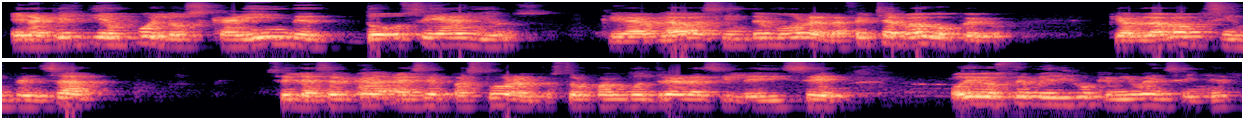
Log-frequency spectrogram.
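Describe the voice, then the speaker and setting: A pastor tells his story as a podcast guest, earnest and reflective, with a somewhat high voice for a man. His voice carries a roomy echo and sounds set back from the microphone. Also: steady tone, normal speed, a bit bright. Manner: reflective, earnest, with frequent "este" fillers. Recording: roomy sound, voice far from the mic.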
